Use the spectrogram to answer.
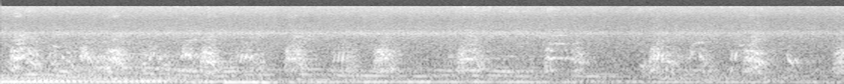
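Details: Chukar partridges kept on a breeding farm give quick, rough clucks and squawks in uneven series, several birds calling together, with a constant low hum underneath.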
